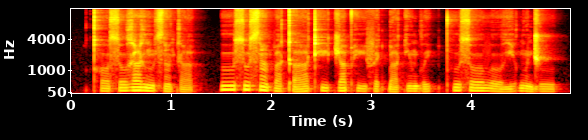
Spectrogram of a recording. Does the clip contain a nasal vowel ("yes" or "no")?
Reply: yes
